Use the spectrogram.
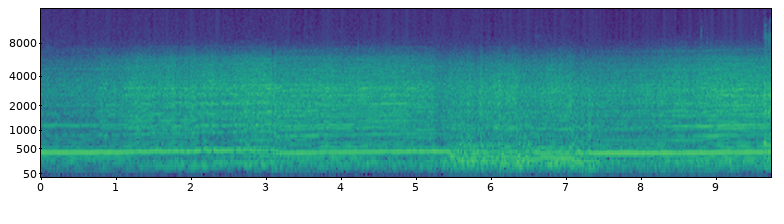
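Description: A 2013 V8 Supercar engine at Bathurst roars loud and steady as the driver gets back on the throttle out of the cutting, its pitch holding, then shifting midway as the car slides slightly in oversteer, with no talk over it.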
